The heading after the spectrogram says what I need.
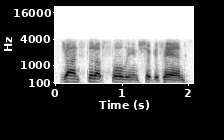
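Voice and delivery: usual speaking voice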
